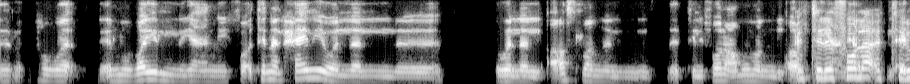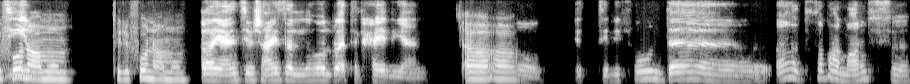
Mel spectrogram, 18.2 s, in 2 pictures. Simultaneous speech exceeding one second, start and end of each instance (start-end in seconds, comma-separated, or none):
8.0-9.5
